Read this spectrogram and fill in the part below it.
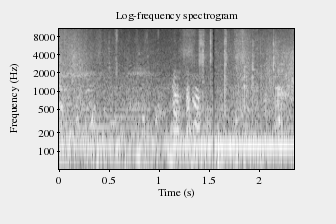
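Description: Rooster on a farm clucking in short bursts near the middle, close and fairly faint, over a steady low hum and background farmyard noise.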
